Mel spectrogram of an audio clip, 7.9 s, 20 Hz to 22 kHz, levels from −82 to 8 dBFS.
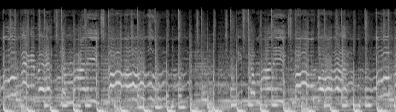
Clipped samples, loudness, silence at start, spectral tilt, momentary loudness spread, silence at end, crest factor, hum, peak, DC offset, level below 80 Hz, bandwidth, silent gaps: under 0.1%; -11 LUFS; 0 s; -5.5 dB/octave; 4 LU; 0 s; 8 dB; none; -2 dBFS; 0.4%; -14 dBFS; 16 kHz; none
